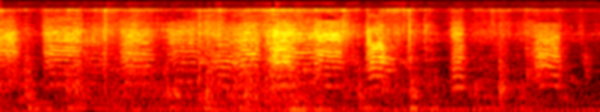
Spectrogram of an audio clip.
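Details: A group of zebra finches, including young birds being fed, gives short, nasal, toy-trumpet beeps that overlap in a quick chatter, over a steady low hum.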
